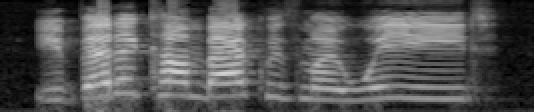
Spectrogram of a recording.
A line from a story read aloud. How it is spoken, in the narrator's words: Deweese shouts over the sound of the screen door banging shut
